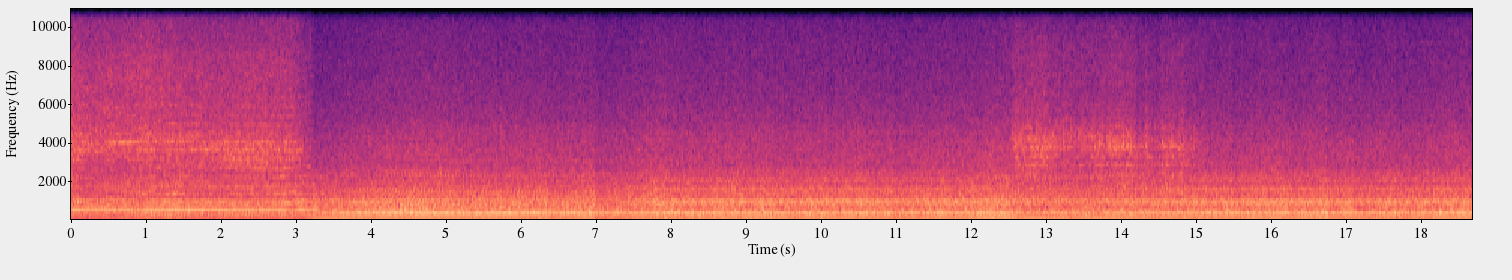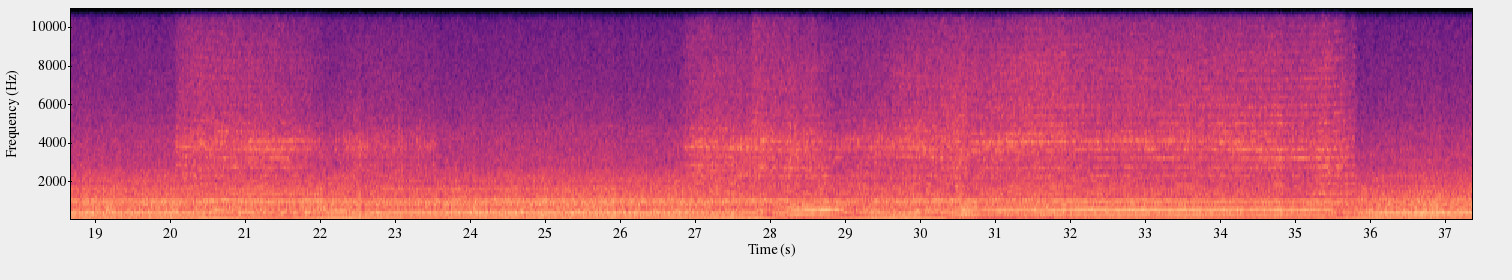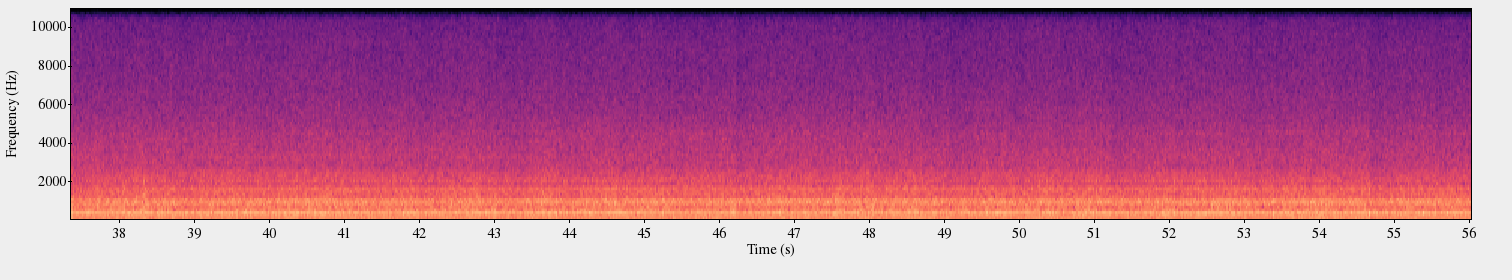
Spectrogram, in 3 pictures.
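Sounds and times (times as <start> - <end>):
saw blade cutting log: 0.0 - 3.6, 11.6 - 17.5, 18.3 - 36.8
sawmill engine drone: 0.0 - 56.0.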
